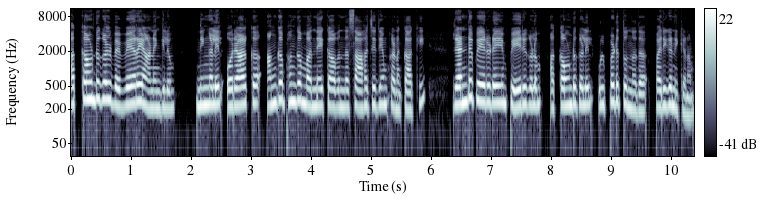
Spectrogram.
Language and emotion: Malayalam, neutral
